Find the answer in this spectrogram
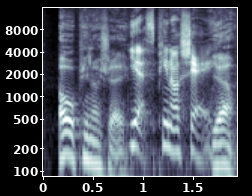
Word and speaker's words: Pinochet: myself because Andrew you'll tell me how to pronounce his name. Pinochet? Oh, Pinochet.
